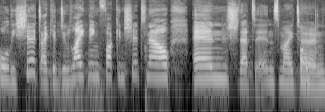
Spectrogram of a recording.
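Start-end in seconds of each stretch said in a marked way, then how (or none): 0.0-2.5 panicked exclamation, still in a panic. A tabletop player voicing their character, who is still panicked: panicked. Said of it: "and Faith is still panicked".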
